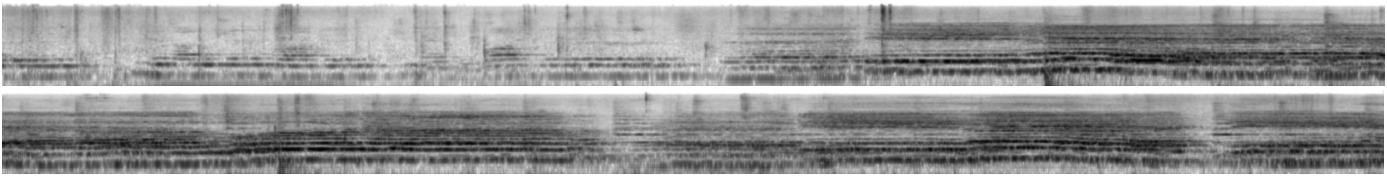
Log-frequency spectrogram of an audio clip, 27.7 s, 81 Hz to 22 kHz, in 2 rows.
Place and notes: Sunday Mass at an Orthodox church in a small village. Recording made with a Zoom h2n.
Romania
